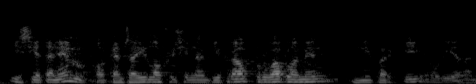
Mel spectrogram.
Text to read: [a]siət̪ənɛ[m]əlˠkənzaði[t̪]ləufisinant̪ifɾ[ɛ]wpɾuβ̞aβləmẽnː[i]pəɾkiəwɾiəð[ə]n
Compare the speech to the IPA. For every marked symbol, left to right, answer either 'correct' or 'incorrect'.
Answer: incorrect, correct, correct, incorrect, correct, correct

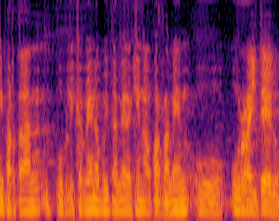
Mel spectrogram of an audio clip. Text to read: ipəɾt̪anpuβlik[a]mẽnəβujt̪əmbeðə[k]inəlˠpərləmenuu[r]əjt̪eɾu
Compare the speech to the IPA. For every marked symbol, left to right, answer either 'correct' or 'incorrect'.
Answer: incorrect, correct, correct

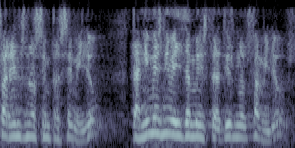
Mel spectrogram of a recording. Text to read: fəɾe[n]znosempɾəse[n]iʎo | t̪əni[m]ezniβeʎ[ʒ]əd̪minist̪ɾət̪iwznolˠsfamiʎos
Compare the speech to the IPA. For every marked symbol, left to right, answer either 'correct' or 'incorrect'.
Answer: correct, incorrect, correct, incorrect

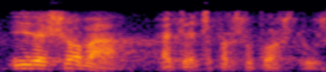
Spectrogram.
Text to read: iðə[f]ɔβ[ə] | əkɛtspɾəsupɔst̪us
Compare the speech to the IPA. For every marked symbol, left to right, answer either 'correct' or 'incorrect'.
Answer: incorrect, incorrect

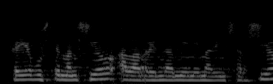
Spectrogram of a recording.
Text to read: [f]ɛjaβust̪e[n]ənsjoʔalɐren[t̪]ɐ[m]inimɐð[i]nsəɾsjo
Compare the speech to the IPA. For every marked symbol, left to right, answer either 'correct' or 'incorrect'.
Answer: correct, incorrect, incorrect, correct, correct

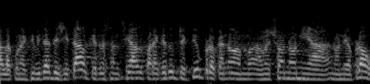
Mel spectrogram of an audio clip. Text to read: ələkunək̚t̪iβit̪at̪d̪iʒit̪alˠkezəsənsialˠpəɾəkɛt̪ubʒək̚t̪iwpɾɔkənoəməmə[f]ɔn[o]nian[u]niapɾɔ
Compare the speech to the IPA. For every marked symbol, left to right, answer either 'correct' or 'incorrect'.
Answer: incorrect, correct, incorrect

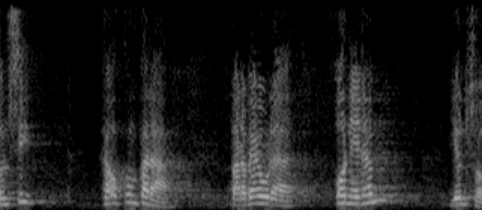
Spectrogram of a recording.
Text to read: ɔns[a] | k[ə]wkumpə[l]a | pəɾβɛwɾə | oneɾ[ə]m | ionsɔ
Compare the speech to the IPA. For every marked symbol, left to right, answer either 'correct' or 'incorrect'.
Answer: incorrect, incorrect, incorrect, correct

